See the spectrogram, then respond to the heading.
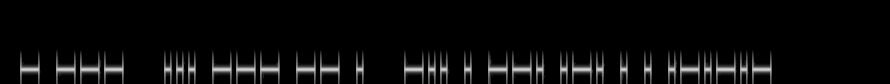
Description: Morse code, heard as a keyed tone, about 20 wpm, 700 Hz. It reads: TO SOME DEGREE.
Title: Sentences from Top 1500 Words 20wpm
